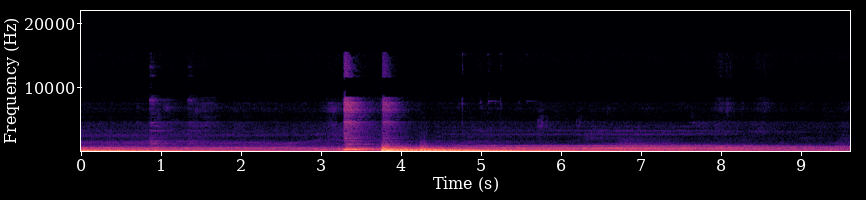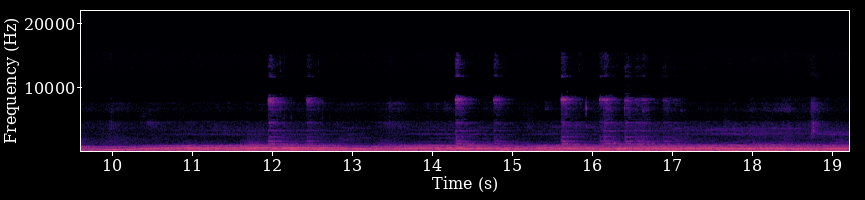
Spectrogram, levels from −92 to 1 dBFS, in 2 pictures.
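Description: Throughout, a doubled audio track trails the original by about half a second, a few decibels quieter, full-band and without decay, likely a second, slower capture path, unlike room echo.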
